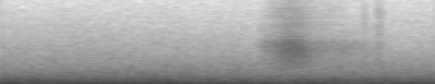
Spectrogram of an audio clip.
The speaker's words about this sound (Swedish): Men när han såg hur stark vinden var. Oj, kommer vinden.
